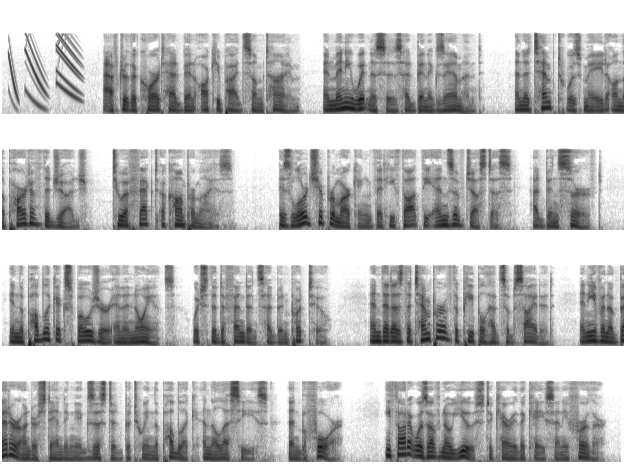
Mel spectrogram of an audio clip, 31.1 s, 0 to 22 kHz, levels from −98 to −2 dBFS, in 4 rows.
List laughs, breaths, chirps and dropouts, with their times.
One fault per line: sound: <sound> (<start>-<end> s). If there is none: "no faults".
sound: chirp (0.1-1.0 s)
